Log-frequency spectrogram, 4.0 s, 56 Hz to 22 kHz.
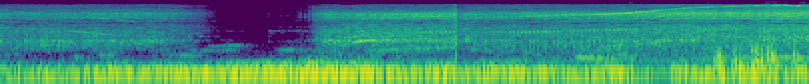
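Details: Maktec MT811 drill tested after replacing the gear, which had slipped so the motor ran but the chuck would not turn: steady motor whir with an even low gear hum and no slipping or catching. Repaired and running smoothly.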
